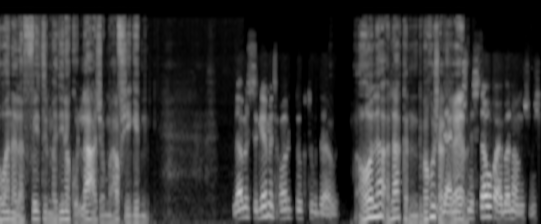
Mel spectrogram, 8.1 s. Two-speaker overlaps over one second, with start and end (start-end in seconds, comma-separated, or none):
none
